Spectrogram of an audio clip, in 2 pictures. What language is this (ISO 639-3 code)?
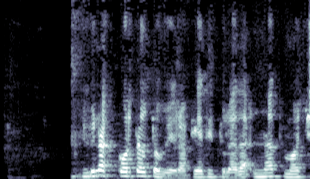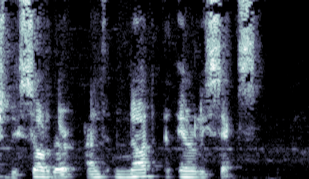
spa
